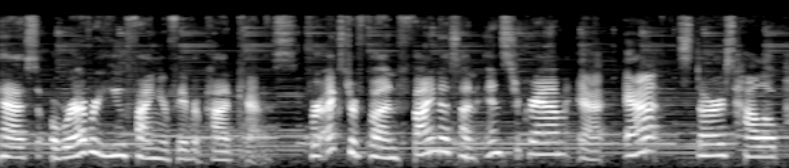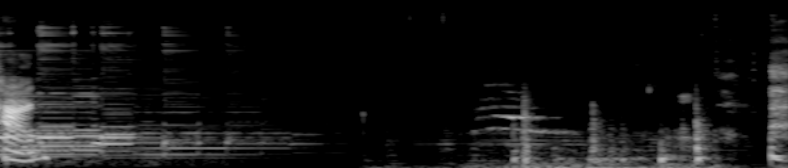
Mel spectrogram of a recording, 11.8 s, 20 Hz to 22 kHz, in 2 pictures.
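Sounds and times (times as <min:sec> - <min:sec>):
speech: 0:00.0 - 0:06.4
cat meowing: 0:09.4 - 0:10.3.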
